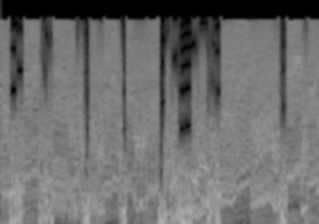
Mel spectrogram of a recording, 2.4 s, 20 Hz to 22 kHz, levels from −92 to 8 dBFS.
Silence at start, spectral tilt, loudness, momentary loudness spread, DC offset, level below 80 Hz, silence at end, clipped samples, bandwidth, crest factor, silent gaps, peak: 0 s; -1.5 dB/octave; -19 LUFS; 3 LU; under 0.1%; -36 dBFS; 0 s; under 0.1%; 17.5 kHz; 14 dB; none; -6 dBFS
